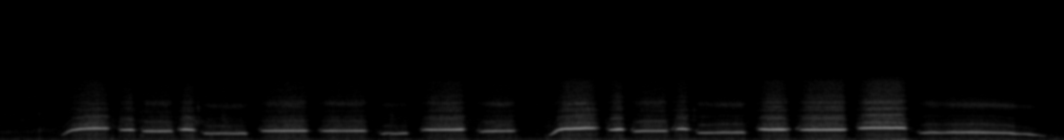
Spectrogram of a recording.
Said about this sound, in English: Whistle a little bit for …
